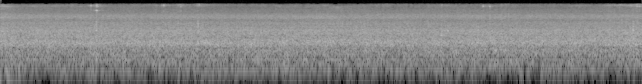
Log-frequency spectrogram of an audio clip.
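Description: Steady rushing of a shallow river running over rocks.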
